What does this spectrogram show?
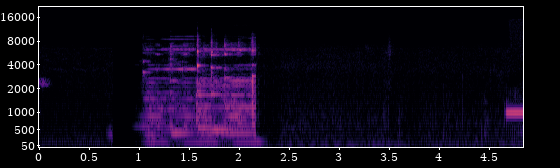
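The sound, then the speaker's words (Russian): A phone ringtone for an incoming call from a mobile phone plays a bright, tonal electronic melody for about a second, fairly loud, followed by quiet background noise and a brief beep at the end. “Все, я вам сейчас позвоню с мобильного, с мобильного.”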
